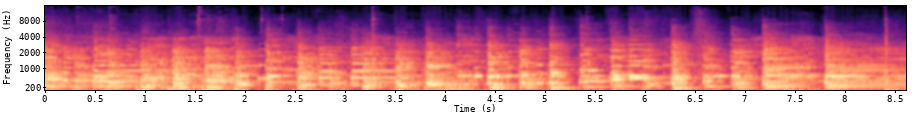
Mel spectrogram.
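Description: Solo acoustic upright piano playing an early jazz tune at a steady, brisk rhythm, with distinct struck notes and chords.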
